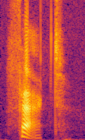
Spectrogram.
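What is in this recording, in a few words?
"fact", US English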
